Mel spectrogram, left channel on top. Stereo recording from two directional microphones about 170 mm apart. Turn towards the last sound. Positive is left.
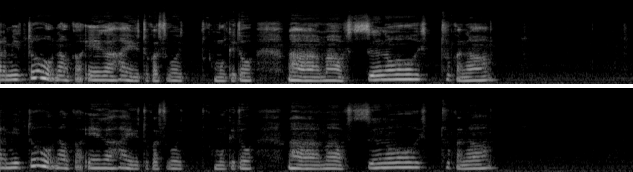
turn(degrees=-20)  # may be behind; listen again after turning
